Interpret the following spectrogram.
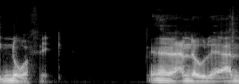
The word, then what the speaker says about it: Norfolk: uh not Virginia Beach, but Norphick, which is spelled Norfolk, but you know, they say Norphick.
